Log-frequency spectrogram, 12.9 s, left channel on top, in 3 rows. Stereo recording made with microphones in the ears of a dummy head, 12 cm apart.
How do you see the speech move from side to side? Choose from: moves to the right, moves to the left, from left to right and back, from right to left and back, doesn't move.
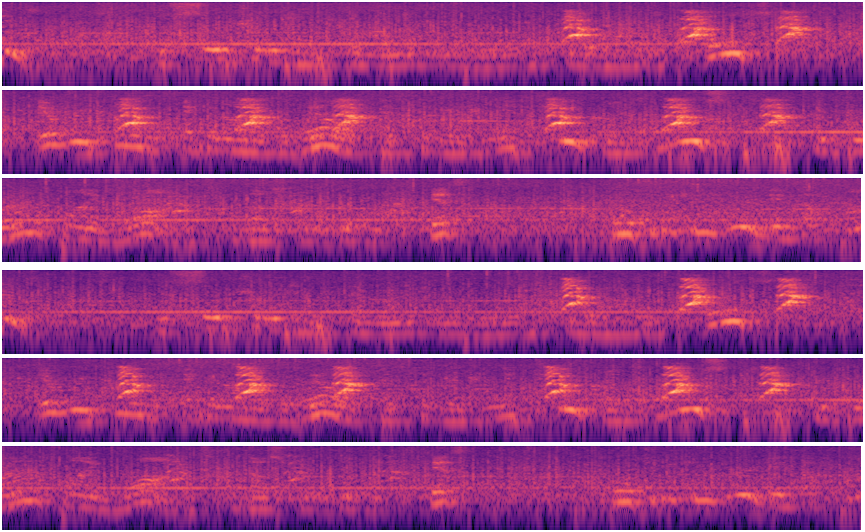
from left to right and back.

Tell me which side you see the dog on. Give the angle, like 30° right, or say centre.
80° right.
